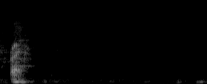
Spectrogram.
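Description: A man's voice says one short word at the start, then near silence (room tone) with two faint low knocks near the end.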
